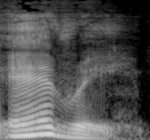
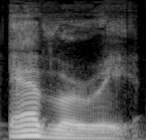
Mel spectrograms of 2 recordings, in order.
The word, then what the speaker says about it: every: 顺便提一下 every day 你要分开的哦， every 跟这个 day 要分开，这个 every 不要念成 every 啊， every 这样就可以了，两个音节 every， every day 千万不要连在一起哦，你连在一起这个 every day 它就变成形容词了，分开才是副词放在句尾，你 everyday 连在一起它就变形容词，后头要放名词。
